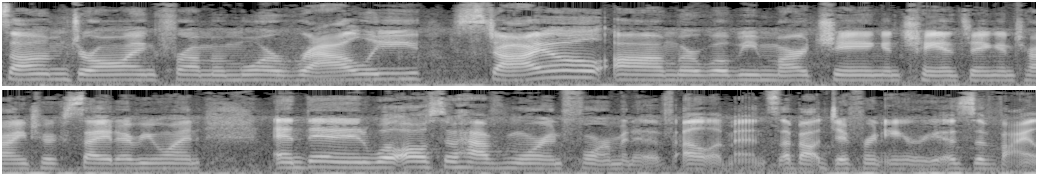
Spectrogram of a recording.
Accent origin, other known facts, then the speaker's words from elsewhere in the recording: Bluefield, West Virginia, United States; I'm an undergraduate student at Shepherd University. I study biochemistry, and I'm from Bluefield.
